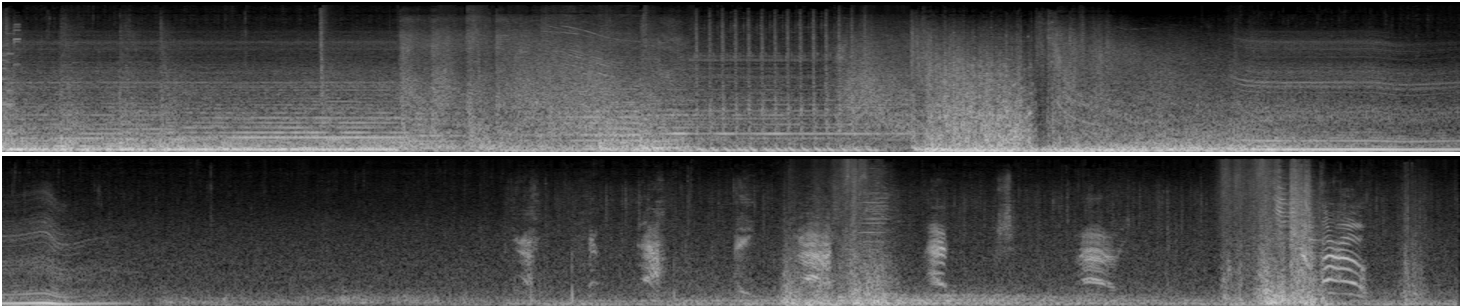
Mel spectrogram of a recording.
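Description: A heavy explosion in Batman: The Telltale Series, with a deep roaring boom and rumbling debris that fade into crackling aftermath, while a voice speaks at the start and later clanks and scattered speech follow.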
